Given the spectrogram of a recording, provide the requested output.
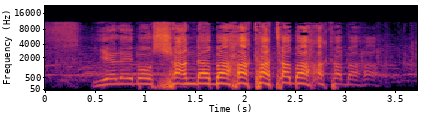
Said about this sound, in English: Come on, can we clap our hands right now and shout unto God?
